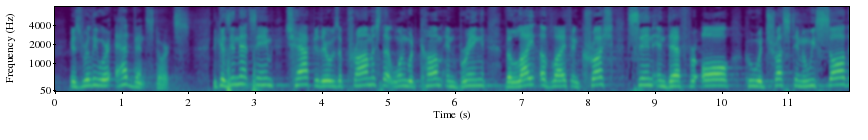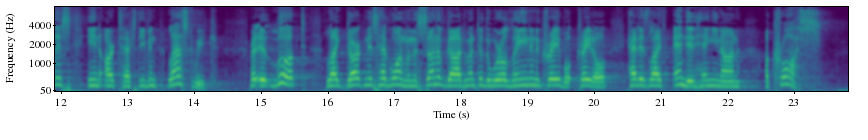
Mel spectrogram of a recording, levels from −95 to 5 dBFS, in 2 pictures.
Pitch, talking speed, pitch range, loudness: 210 Hz, 185 wpm, 190-230 Hz, -25 LUFS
